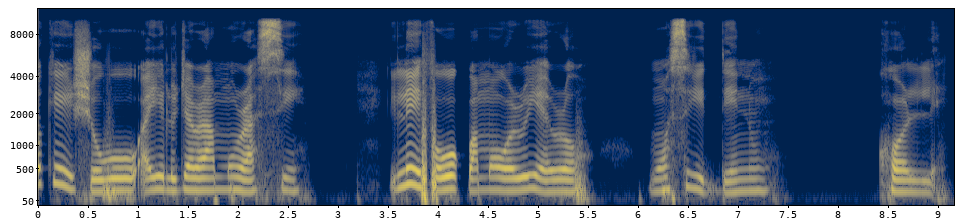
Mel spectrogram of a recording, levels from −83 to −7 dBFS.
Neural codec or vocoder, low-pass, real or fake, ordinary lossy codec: none; 9.9 kHz; real; none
